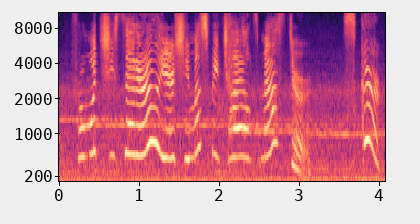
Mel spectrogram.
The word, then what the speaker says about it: Skirk: has an idea from must be child's Master skirk right skirk that's how you say her name asked the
